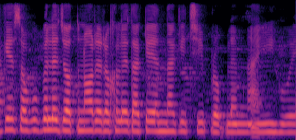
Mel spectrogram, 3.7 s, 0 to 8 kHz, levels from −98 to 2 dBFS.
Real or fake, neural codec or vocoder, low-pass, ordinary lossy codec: real; none; 7.2 kHz; none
